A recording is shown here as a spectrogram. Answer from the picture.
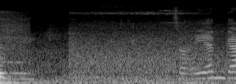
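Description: Background guitar music cuts off at the start, leaving a steady low rumble of outdoor city background noise, like distant traffic. A woman's voice starts near the end.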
